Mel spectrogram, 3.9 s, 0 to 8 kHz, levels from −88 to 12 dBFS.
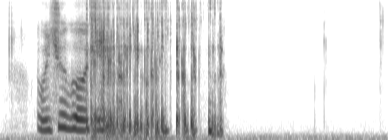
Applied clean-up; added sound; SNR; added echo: neural diffusion model UNIVERSE++.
